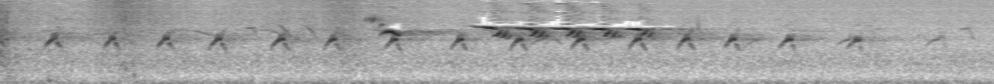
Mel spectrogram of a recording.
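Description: great crested flycatcher call

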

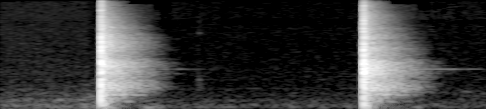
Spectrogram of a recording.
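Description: hand claps

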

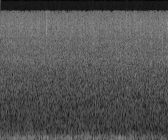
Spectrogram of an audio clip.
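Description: rain falling

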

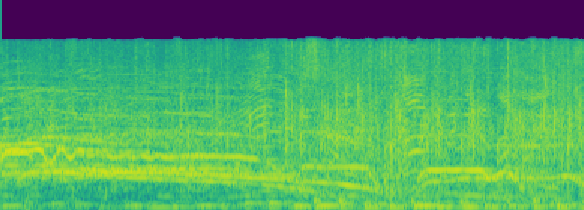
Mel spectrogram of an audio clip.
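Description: audience cheering and applause

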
